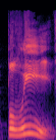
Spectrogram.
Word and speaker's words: BLEAV: Head to BetOnline today, and don't forget to use the promo code BELIEVE. That's the name of the network. It's spelled BLEAV for your welcome bonus on your first deposit.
